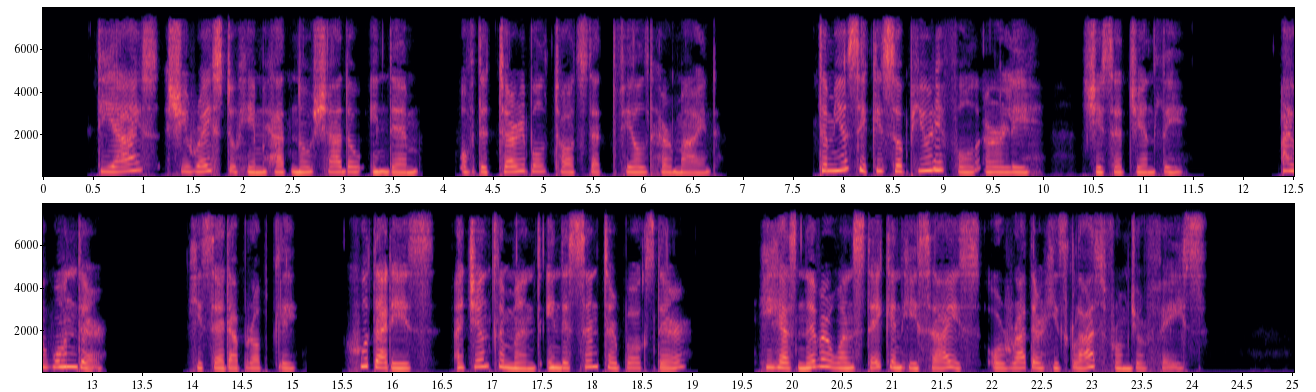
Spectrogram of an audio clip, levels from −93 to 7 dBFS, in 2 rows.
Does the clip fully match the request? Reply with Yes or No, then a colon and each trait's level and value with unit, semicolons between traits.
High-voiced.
Yes: high, 235 Hz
